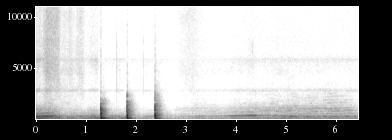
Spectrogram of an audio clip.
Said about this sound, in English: We're going to knock again 3 times.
